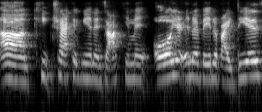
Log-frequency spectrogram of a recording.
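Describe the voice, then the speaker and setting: A woman's fairly high-pitched voice with a bright, sharp tone. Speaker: homelessness services planner. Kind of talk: conference presentation. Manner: fast.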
